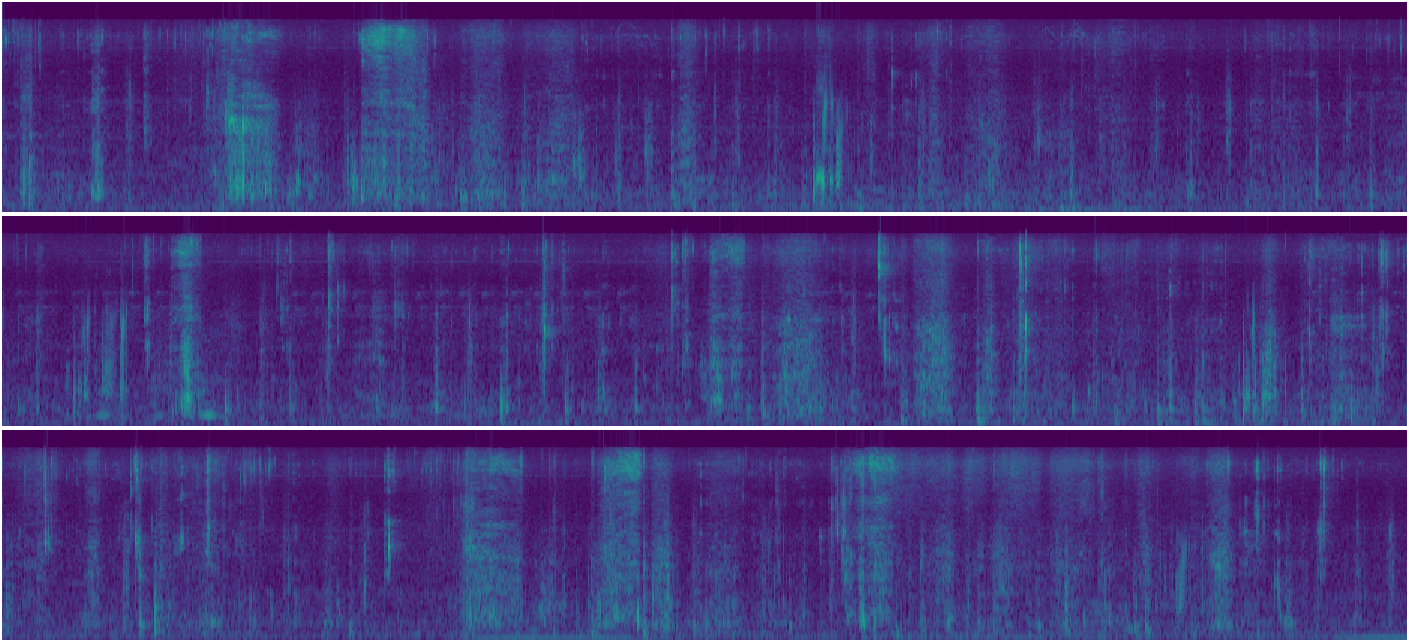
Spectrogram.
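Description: Close-up mukbang eating sounds from a man eating rice and curry by hand: steady chewing, with irregular wet smacks and crunching bites.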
